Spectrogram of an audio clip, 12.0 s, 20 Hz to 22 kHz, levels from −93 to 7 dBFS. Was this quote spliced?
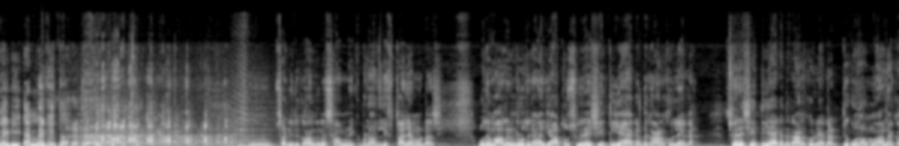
yes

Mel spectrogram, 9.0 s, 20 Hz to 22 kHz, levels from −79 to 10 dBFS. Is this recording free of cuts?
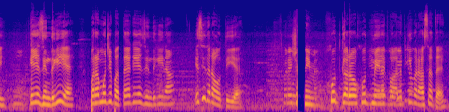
no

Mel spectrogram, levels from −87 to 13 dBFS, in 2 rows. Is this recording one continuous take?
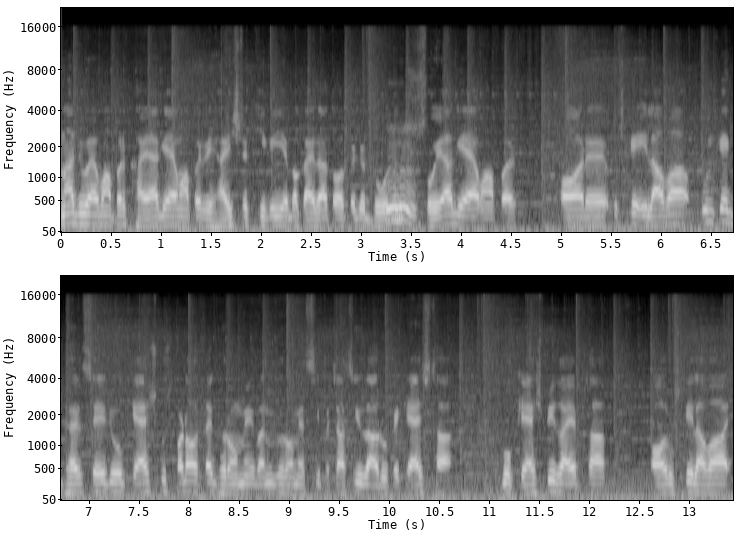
yes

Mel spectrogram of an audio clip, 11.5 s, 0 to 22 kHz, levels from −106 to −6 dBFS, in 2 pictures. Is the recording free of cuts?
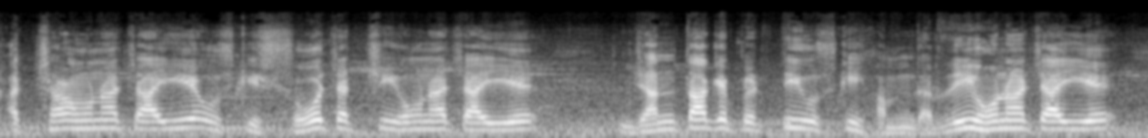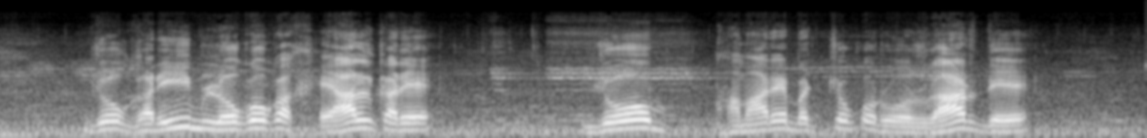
yes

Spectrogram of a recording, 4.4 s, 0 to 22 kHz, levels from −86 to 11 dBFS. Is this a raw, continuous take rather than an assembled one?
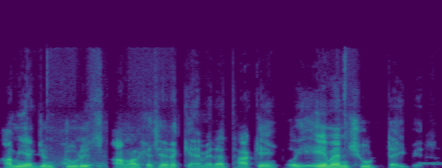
no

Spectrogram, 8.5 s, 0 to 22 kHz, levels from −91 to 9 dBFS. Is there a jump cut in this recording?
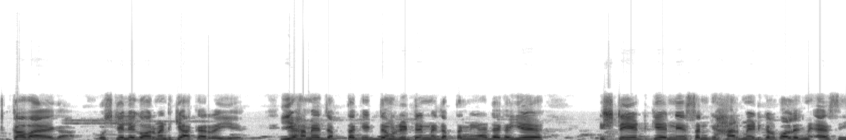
no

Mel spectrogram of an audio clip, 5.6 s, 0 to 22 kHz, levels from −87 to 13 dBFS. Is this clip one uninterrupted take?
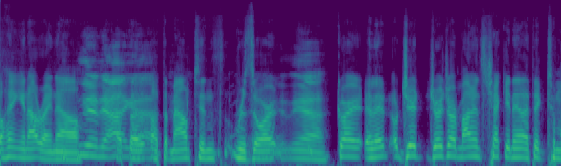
yes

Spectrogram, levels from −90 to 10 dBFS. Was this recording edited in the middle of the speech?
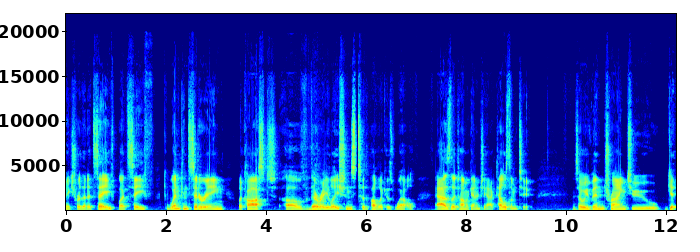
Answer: yes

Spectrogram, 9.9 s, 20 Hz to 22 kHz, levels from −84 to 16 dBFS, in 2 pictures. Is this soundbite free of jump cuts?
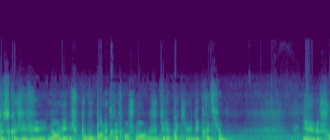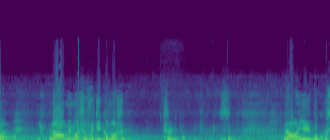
yes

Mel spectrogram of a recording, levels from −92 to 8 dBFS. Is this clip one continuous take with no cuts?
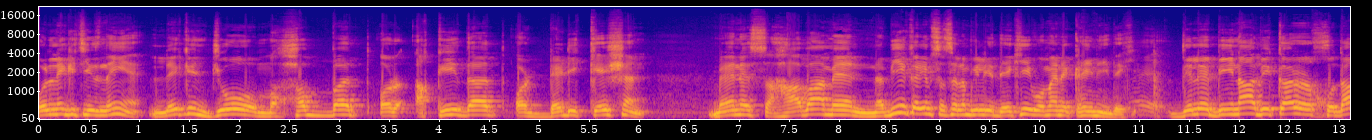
no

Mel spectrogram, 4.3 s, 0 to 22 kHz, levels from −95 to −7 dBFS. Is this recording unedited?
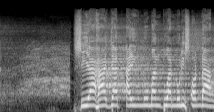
no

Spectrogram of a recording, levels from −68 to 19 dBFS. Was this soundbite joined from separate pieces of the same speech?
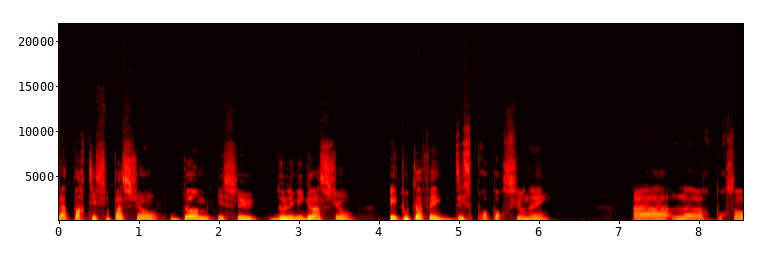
no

